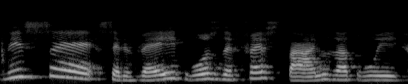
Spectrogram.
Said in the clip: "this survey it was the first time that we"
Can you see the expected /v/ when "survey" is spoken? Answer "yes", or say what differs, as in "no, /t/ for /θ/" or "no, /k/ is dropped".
yes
